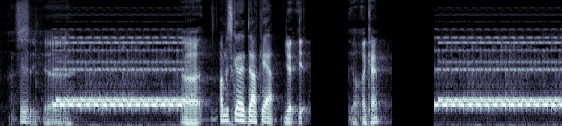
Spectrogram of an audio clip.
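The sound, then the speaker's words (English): A phone rings for an incoming call with two long, steady electronic tones, each lasting about two seconds, loud and buzzy. Between the rings, a man speaks briefly. “Because I think apparently there's someone calling in.”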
